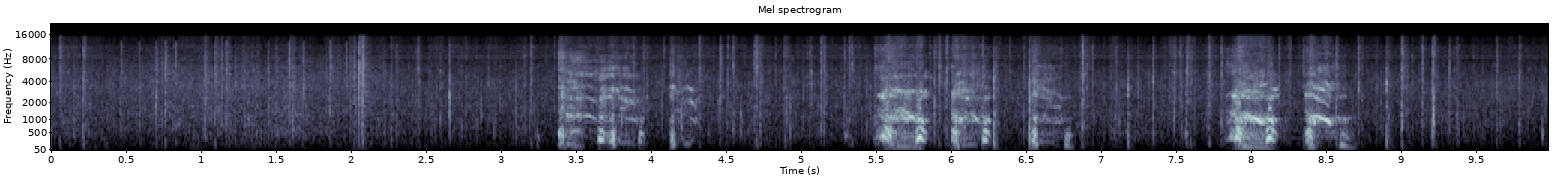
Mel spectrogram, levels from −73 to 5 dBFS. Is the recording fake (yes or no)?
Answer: yes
